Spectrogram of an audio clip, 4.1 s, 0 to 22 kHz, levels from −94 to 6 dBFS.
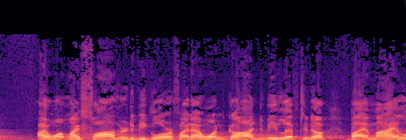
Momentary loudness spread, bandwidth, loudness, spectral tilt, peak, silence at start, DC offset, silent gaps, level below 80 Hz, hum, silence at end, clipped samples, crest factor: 3 LU; 16 kHz; -14 LUFS; -6 dB/octave; -2 dBFS; 0 s; under 0.1%; none; -50 dBFS; none; 0 s; under 0.1%; 12 dB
